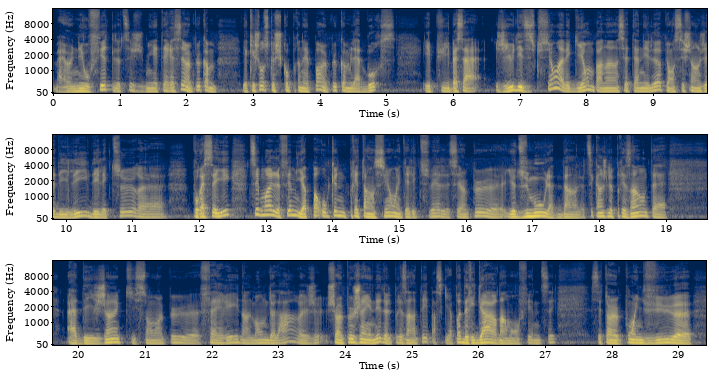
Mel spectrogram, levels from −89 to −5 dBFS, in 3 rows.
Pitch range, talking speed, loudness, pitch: 110-140 Hz, 245 wpm, -23 LUFS, 125 Hz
